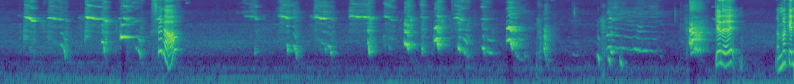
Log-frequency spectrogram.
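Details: Fettuccini the Whippet whines and yelps in frustration at a chew bone trapped inside his rubber ball. High, wavering whines repeat rapidly, some rising into sharp squeals, while a person talks to him over them indoors.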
